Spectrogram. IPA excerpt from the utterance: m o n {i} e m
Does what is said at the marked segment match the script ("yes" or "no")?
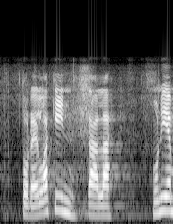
yes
